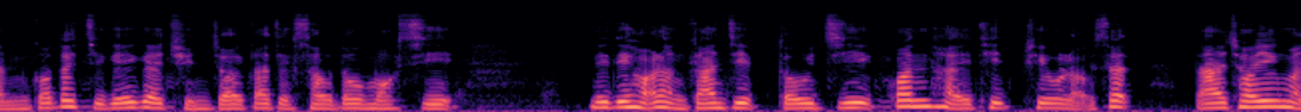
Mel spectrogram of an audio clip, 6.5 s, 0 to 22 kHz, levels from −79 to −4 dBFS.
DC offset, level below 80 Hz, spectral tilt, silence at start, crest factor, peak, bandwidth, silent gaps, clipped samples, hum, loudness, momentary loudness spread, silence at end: under 0.1%; -54 dBFS; -7 dB/octave; 0 s; 16 dB; -10 dBFS; 13 kHz; none; under 0.1%; none; -28 LUFS; 7 LU; 0 s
